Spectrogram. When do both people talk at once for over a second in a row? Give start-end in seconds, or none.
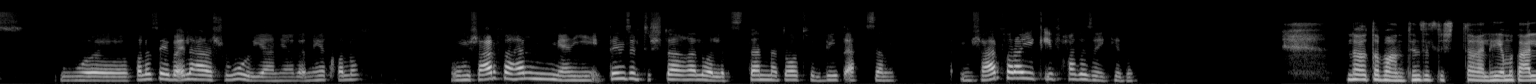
none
